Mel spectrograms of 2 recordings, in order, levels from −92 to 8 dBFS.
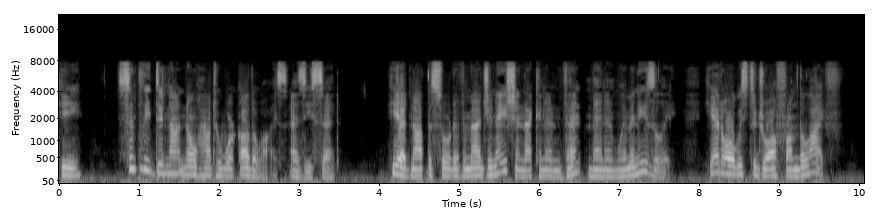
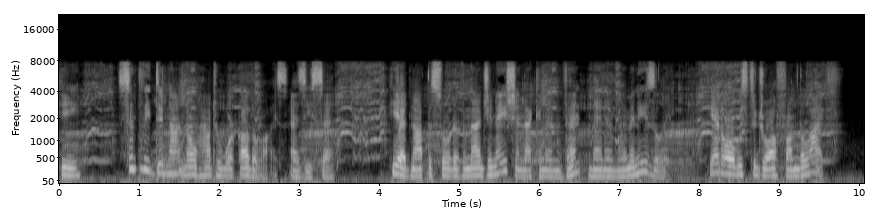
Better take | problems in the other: first | background sound (Livestock, farm animals, working animals); 15 dB below the speech

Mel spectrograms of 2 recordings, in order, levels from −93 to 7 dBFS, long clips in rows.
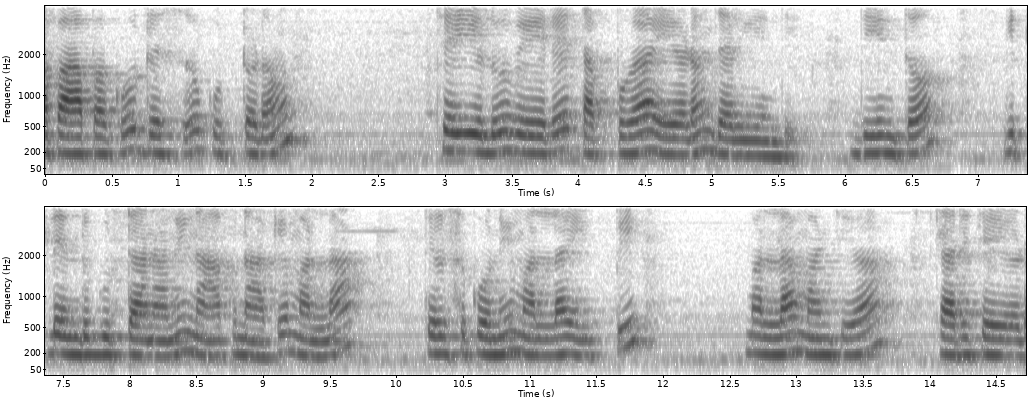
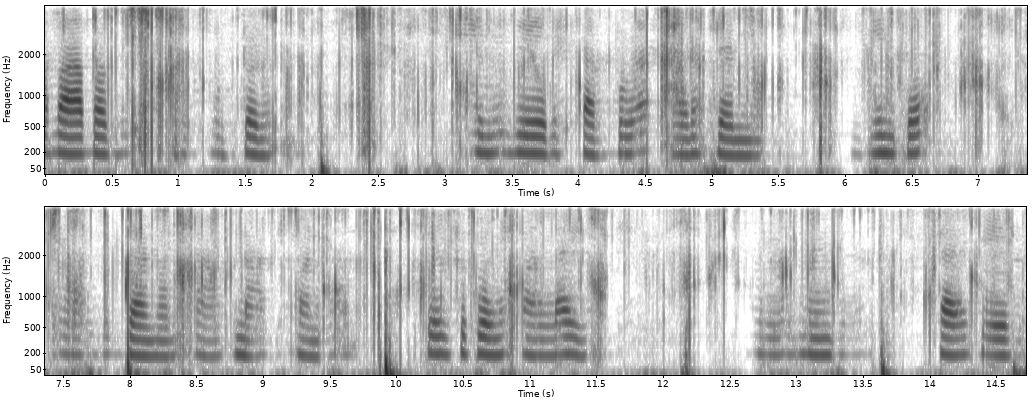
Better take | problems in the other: first | noise reduction (neural separator model SepFormer WHAMR!)

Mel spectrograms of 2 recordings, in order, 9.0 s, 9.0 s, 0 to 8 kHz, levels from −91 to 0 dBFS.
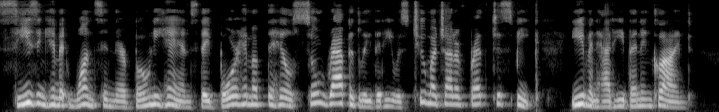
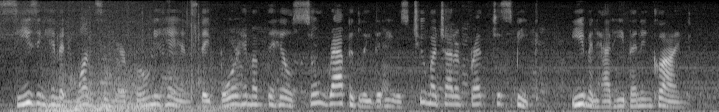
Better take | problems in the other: first | background sound (Subway, metro, underground); 6 dB below the speech

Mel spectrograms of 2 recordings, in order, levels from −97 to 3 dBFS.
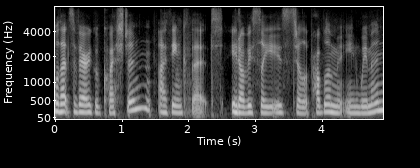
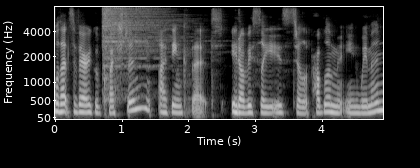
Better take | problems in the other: first | noise reduction (classical method log-MMSE)

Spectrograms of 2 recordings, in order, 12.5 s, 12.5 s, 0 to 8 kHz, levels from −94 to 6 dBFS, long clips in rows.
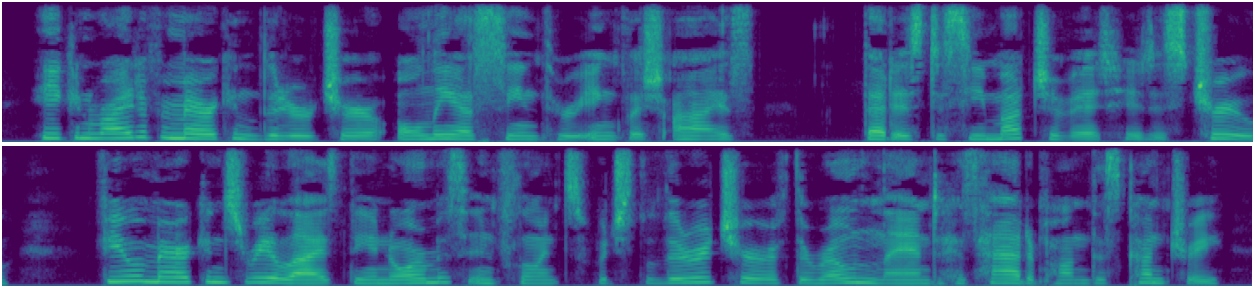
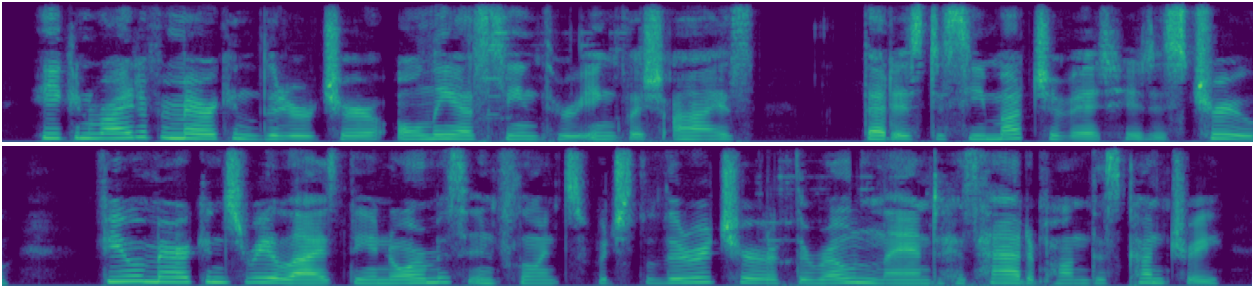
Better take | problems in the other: first | noise reduction (neural separator model SepFormer DNS4)

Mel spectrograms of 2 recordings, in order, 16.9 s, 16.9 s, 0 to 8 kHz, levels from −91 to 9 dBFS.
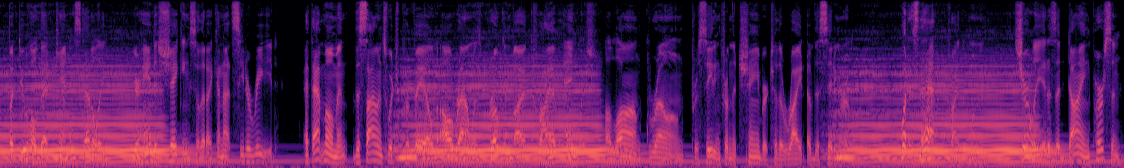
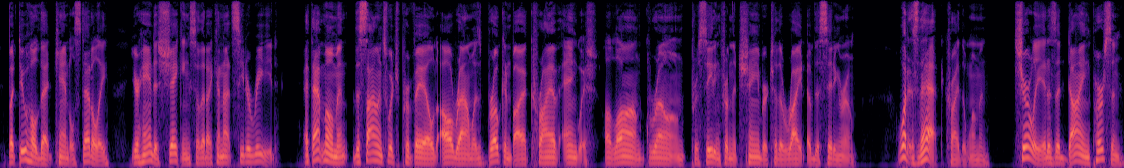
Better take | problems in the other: second | background sound (Bowed string instrument); 4 dB above the speech

